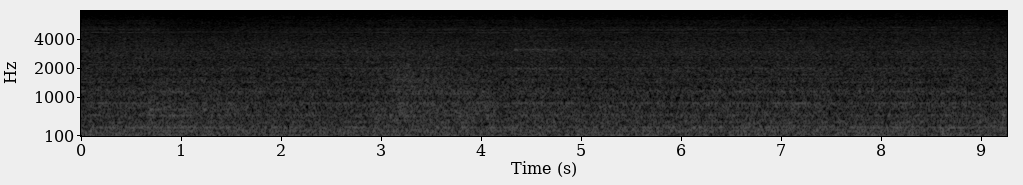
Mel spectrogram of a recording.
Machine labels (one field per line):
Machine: fan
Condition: abnormal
